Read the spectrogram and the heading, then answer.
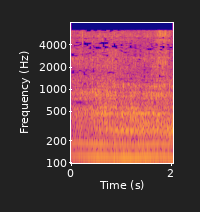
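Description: A snowplow truck's engine drones in heavy snow in California's San Bernardino Mountains: a steady, low, even rumble with a constant hum and no talking.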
